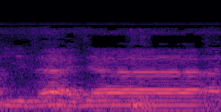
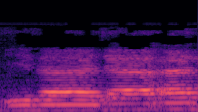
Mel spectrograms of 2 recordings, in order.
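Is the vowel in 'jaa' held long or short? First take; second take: long; short. First: The vowel in jaa is held long. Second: The vowel in jaa is cut short. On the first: The speaker calls it right. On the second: The speaker calls it wrong.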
